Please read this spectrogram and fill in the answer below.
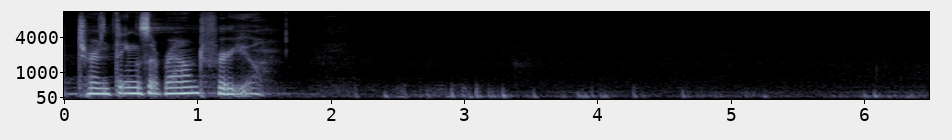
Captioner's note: silence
